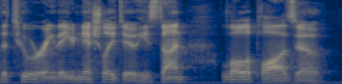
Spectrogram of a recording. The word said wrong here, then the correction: Lollapalooza: I mispronounced that so bad. – That was fascinating. I've never heard anybody say it like that. – Lollapalooza. Lollapalooza. – Say Lola. Wow. – Lollapalooza. There we go.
